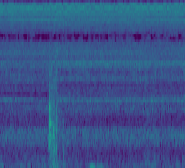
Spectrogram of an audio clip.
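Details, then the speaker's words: Mazda Skyactiv engine after carbon cleaning went wrong and an object locked a cylinder, camshafts off, leak test: steady high hiss of air escaping through the second intake port, sprayed liquid bubbling; intake valve not sealing, suspected bent, not confirmed. "spray the liquid in there and it is bubbling. Obviously, very likely you can hear that on the video as well."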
